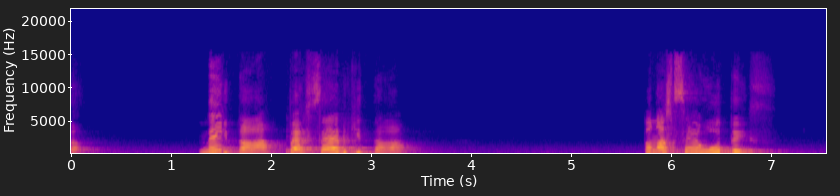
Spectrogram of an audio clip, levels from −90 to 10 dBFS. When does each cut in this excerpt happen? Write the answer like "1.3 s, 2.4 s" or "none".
1.5 s, 2.1 s, 6.0 s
